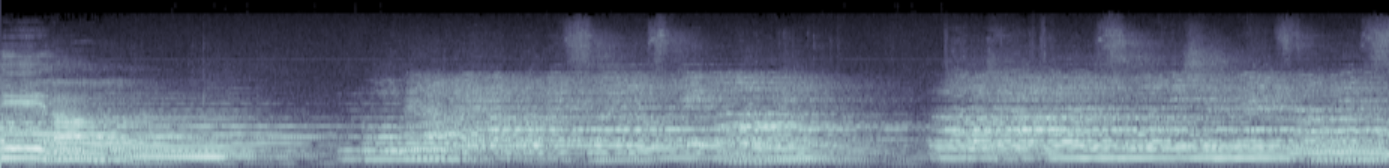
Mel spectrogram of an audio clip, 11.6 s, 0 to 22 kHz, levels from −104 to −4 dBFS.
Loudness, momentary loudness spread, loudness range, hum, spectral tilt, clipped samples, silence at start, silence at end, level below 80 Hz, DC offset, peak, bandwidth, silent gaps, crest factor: -26 LUFS; 13 LU; 2 LU; none; -6 dB/octave; under 0.1%; 0 s; 0 s; -66 dBFS; under 0.1%; -8 dBFS; 14.5 kHz; none; 18 dB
